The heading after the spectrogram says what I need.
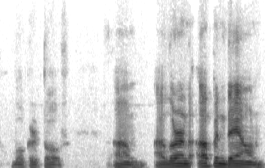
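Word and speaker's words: בוקר טוב: Boker tov. Boker tov.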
